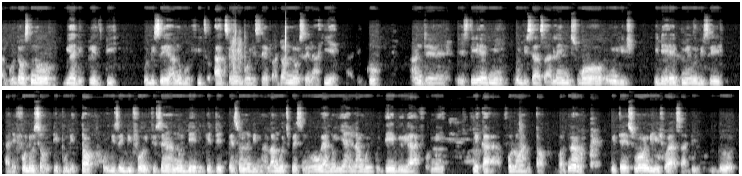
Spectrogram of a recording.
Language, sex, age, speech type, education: Nigerian Pidgin, male, 15-29, spontaneous, secondary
